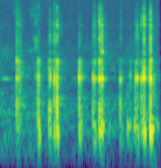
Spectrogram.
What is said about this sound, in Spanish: Suena como si fuese una rana. ¡Se me ha metido una rana en la cama! ¡Qué asco! ¡Sácala de aquí!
